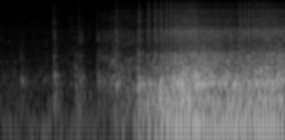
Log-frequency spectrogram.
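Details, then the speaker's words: Small-engine mower, pull start: picks up to slightly uneven hunting beat, runs but not fully smooth; owner suspects swollen carburetor needle and seat starving fuel, or restricted fuel line, possibly fixed by carb swap. "That one almost sounds like it's got a swollen up needle and seat and where it's not allowing enough gas in there. Or I could have a restricted fuel line if I'm lucky."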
